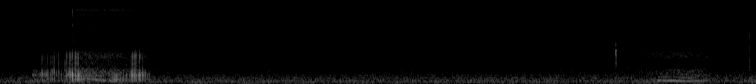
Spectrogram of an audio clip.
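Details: Snoring from a sleeping "little baby": two short rattling snores close together, then quiet breathing and a softer third snore.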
